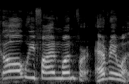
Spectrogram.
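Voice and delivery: put-on Filipino accent, pitched high. Retelling a waitress's words to the speaker and a buddy, imitating a Filipino accent. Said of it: "Sorry about the accent".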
